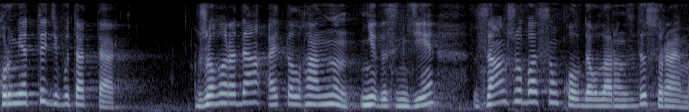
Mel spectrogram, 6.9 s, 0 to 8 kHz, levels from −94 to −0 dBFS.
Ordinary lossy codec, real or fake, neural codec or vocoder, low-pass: AAC, 48 kbps; real; none; 7.2 kHz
